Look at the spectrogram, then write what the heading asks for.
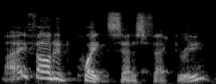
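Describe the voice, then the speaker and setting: A man's voice: high voice, wildly swooping pitch, moderate pace, vocal fry, a bit bright, slightly rough, heavily acted. A man playing a deferential male nurse-attendant in a murder mystery reading, speaking formally, hesitantly and obsequiously. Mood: deferential, careful. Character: deferential male nurse-attendant to a rich invalid, primly servile.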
